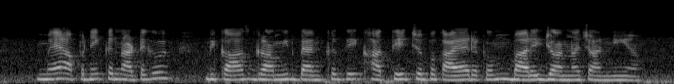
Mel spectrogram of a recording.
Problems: background sounds at intervals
